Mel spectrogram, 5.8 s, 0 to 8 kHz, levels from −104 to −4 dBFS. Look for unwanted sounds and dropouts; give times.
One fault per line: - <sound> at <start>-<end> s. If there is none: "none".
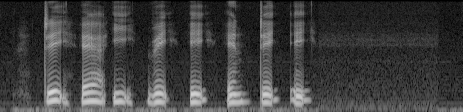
none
